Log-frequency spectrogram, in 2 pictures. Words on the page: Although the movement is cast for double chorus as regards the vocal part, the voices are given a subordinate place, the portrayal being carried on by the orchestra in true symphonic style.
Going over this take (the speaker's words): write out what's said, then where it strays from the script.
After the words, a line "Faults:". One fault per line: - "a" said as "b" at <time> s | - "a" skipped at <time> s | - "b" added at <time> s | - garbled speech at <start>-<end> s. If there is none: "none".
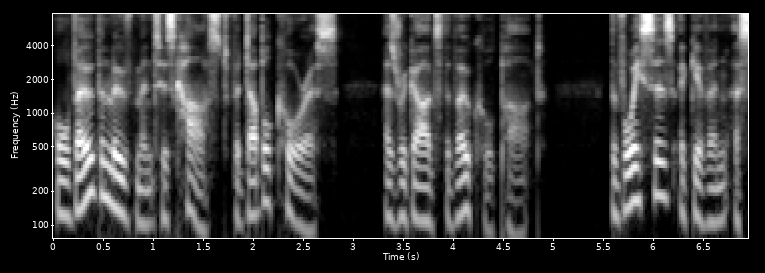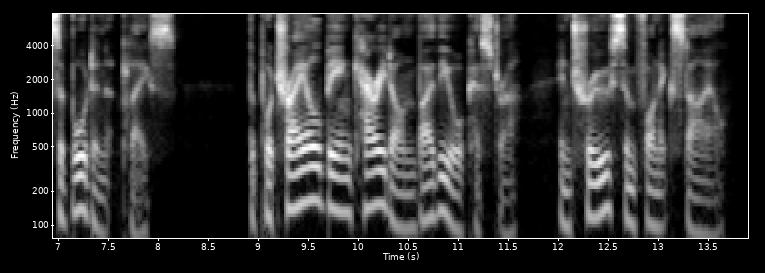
Although the movement is cast for double chorus as regards the vocal part, the voices are given a subordinate place, the portrayal being carried on by the orchestra in true symphonic style.
Faults:
none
